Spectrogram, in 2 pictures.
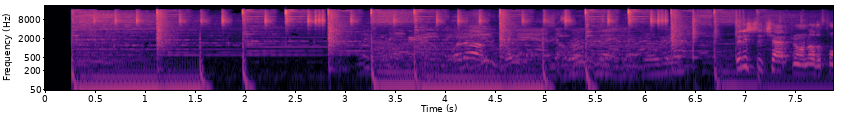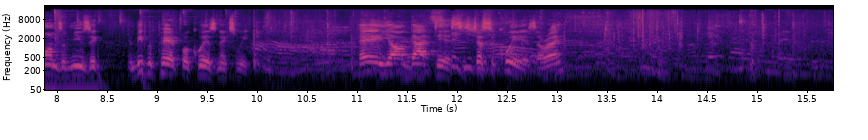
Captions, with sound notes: [indistinct chatter] - What up? - Finish the chapter on other forms of music and be prepared for a quiz next week. [all groan] Hey, y'all got this. It's just a quiz, all right?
